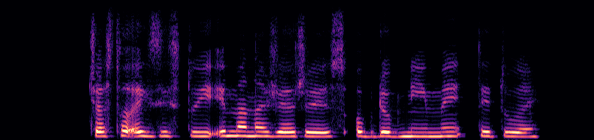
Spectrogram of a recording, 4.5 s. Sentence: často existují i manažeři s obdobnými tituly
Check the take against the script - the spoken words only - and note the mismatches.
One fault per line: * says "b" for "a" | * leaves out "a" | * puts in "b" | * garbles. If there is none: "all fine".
all fine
